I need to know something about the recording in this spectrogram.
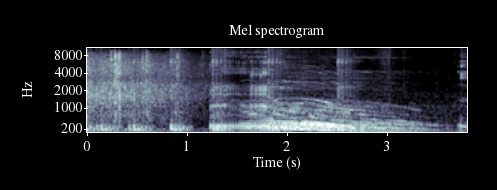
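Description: A game wheel ticks as it spins.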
